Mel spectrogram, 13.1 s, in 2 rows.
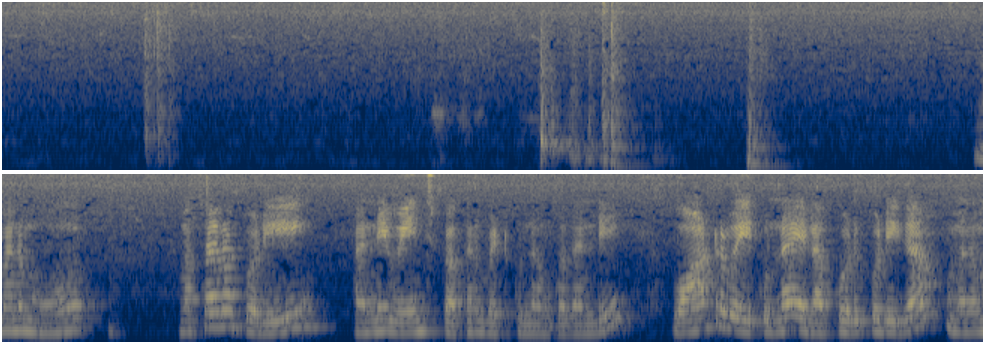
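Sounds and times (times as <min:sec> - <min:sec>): beans sizzling in oil: 0:00.0 - 0:13.0
knocks against pan: 0:03.6 - 0:04.3, 0:05.0 - 0:05.3.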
